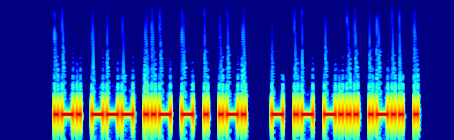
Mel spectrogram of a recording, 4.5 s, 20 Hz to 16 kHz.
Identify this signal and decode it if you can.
Morse code, heard as a keyed tone, about 30 wpm, 700 Hz. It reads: ROUTER TABLE
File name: practice / 25wpm / Difficult Words - Speed-Racing with Hints - 25wpm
